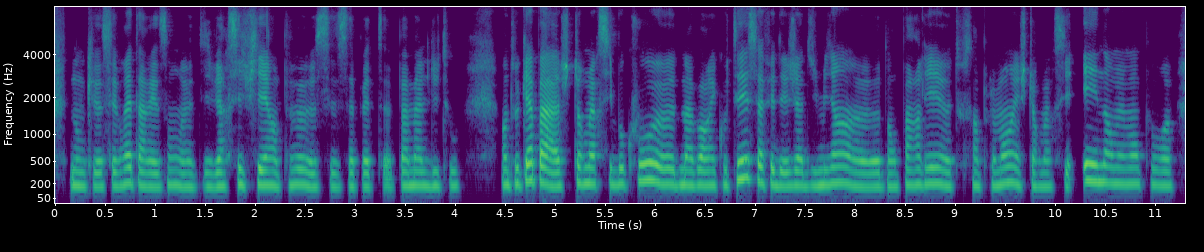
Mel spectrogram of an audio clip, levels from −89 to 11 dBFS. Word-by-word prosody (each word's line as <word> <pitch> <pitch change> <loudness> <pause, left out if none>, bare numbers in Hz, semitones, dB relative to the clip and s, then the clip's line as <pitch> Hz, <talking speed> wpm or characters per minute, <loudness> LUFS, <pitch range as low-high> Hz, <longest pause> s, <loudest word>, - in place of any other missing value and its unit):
Donc, 175 -2 -3
heu, 170 - +1
c'est 175 +1 -3
vrai, 200 +3 +2
tu 190 - -4
as - - 0
raison, 170 +2 -2
heu, 165 0 -3
diversifier 175 +3 0
un 180 -1 -1
peu, 185 +2 -8 0.2
heu, 165 - -2
c'est, 165 0 -7
ça 170 +1 -4
peut 170 0 -3
être 170 0 -4
pas 180 - 0
mal 175 -1 -1
du 175 0 -3
tout. 180 0 -9 0.4
En 190 - +1
tout 195 +2 -2
cas 230 +4 +6
bah, 195 -7 +6
je 170 - -4
te - - 0
remercie 200 -1 0
beaucoup, 225 +5 +3
heu, 195 -3 +3
de - - -6
m'avoir 185 -1 +2
écoutée. 185 +8 +2
Ça 220 -6 +1
fait 195 - 0
déjà 175 0 0
du 175 +1 -4
bien, 200 0 +1
heu, 165 0 +2
d'en 170 0 -4
parler, 190 +2 -1
heu, 175 -1 -1
tout - - -18
simplement 180 +4 -2
et 195 - -1
je 185 - -6
te 175 - -4
remercie 170 0 -7
énormément 205 -3 +3
pour, 190 -2 -5
heu, - - -5
180 Hz, 265 wpm, -23 LUFS, 170-195 Hz, 0.4 s, cas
